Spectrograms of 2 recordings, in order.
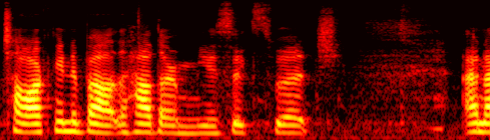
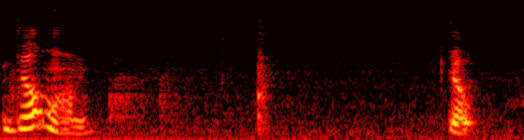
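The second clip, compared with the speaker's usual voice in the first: motherly voice, much quieter; 11 dB quieter than usual. Speaker shoos a cat away from her hand, in a mom voice. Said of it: "I will mom voice you".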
